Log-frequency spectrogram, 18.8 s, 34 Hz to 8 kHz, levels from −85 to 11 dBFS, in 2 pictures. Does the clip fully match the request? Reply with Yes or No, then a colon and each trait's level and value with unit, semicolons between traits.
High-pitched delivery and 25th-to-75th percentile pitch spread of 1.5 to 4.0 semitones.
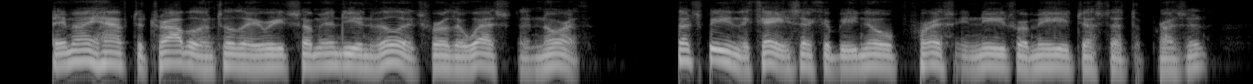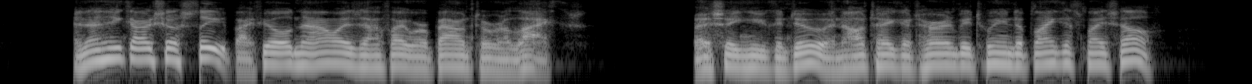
No: low, 115 Hz; average, 3.6 semitones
